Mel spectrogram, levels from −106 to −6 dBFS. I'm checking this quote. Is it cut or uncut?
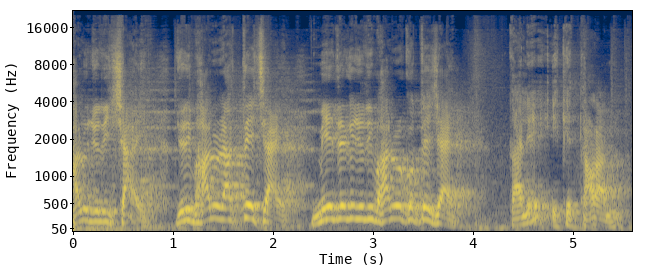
uncut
